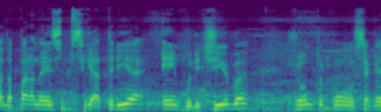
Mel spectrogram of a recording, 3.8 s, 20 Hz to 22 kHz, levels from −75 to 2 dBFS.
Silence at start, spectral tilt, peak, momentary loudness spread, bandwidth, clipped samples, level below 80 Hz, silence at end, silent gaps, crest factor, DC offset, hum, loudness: 0 s; -3.5 dB/octave; -2 dBFS; 5 LU; 16.5 kHz; under 0.1%; -50 dBFS; 0 s; none; 14 dB; under 0.1%; none; -15 LUFS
